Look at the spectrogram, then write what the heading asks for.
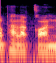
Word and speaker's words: พารากอน: อ่า ใช่ ครับ เ ต้อง อ่าน ว่า พารากอน เนี่ย สยาม พารากอน เรา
